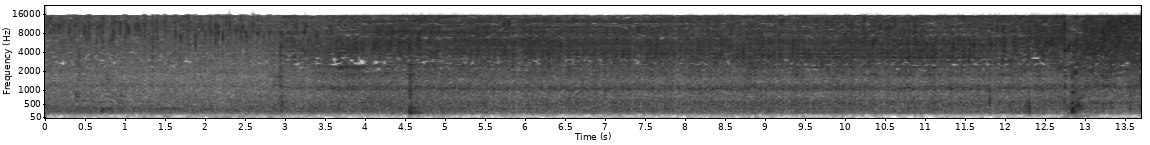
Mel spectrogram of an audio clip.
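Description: Raw chicken pieces frying in hot oil, a steady sizzle that grows louder about three seconds in as the chicken goes into the pan. A spoon knocks against the pot a couple of times.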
